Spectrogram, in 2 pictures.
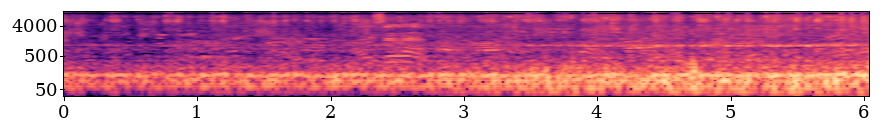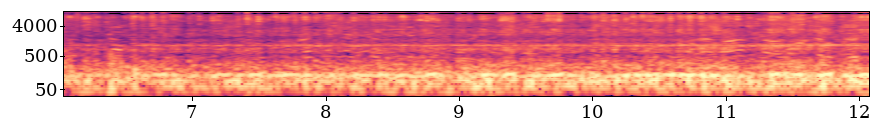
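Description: Sixth-generation Chevrolet Camaro's engine idling with a low, steady rumble that grows louder as the car creeps up toward the starting line.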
